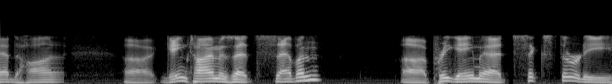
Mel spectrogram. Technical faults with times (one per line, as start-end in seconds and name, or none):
0.52-0.66 burst of packet loss
5.07-5.15 burst of packet loss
